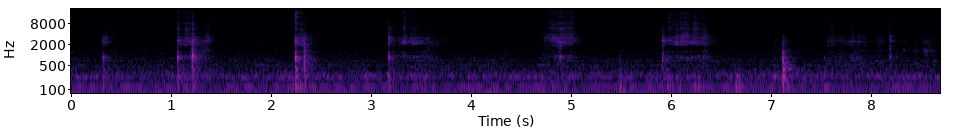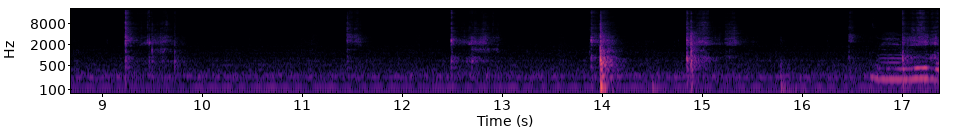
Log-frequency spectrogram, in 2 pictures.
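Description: Vegan shrimp and a seaweed sheet are tossed in a bowl, giving scattered clinks of a utensil against the dish and soft squishing spread over several seconds, with occasional voice.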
